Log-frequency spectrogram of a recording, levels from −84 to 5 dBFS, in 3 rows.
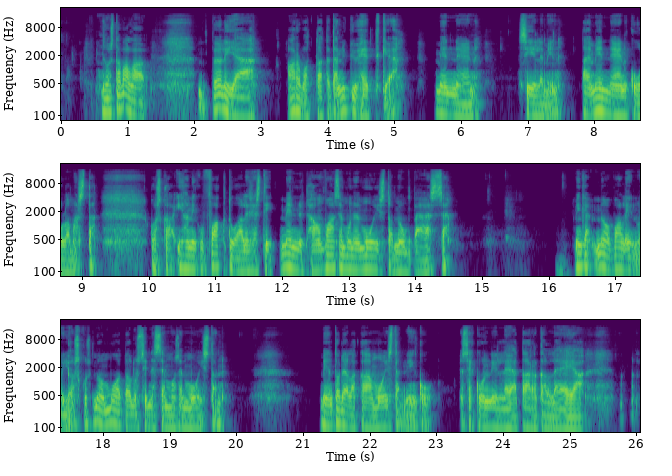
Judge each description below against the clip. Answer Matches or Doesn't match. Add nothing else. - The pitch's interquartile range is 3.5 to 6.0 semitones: Matches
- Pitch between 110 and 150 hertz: Doesn't match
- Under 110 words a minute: Matches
